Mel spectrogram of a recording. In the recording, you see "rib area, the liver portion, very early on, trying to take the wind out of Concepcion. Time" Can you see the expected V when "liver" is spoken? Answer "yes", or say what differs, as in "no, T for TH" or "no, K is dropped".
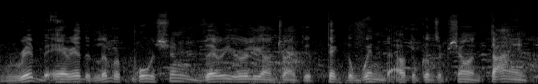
yes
